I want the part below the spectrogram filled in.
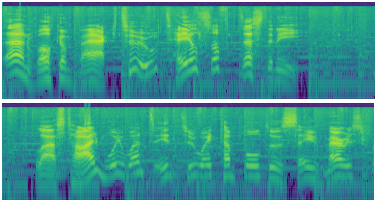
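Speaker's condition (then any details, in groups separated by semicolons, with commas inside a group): No condition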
